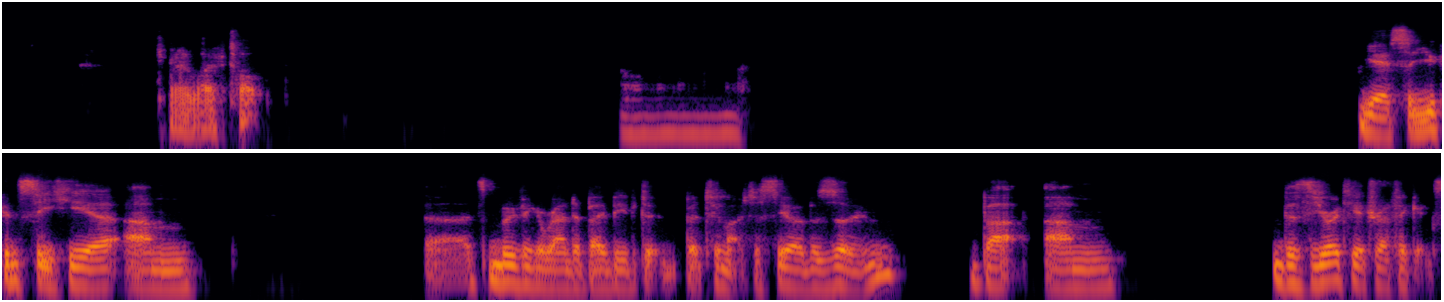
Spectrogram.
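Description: A man speaks calmly over an online call, in short bursts.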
